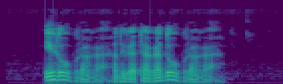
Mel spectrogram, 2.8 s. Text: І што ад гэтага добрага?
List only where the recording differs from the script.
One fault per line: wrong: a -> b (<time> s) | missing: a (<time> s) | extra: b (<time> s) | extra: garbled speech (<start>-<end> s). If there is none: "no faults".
wrong: што -> добрага (0.6 s)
